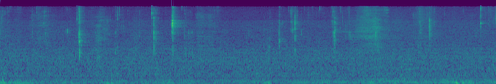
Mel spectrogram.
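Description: Two people eating mutton biryani and raw tomato by hand: chewing with short, scattered mouth clicks.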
